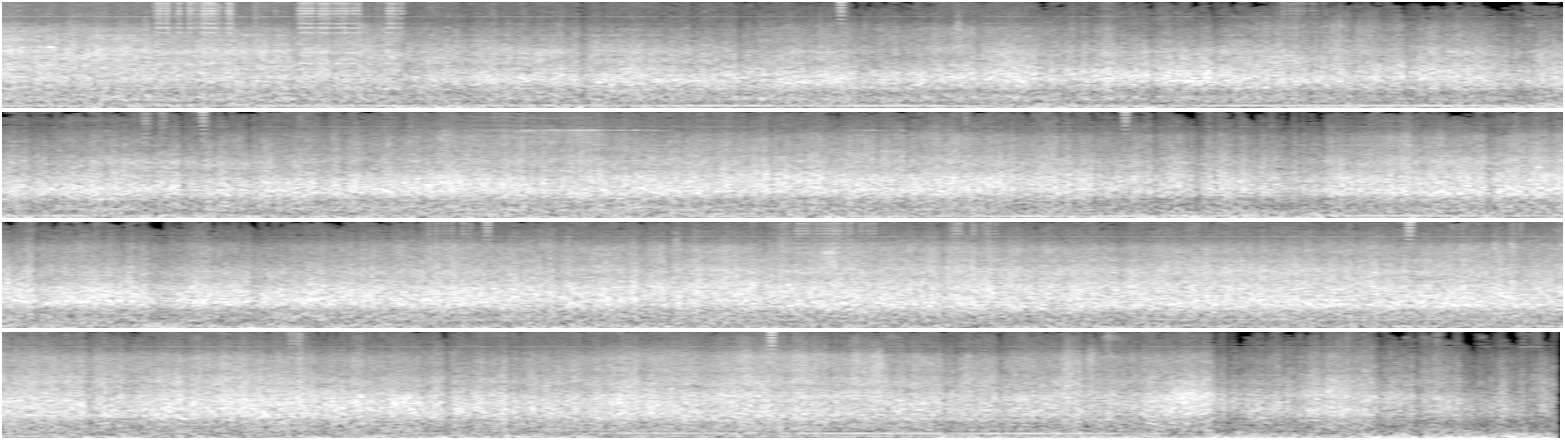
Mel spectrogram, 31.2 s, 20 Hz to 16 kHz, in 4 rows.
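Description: Airbus A350's Rolls-Royce Trent XWB jet engines running as the airliner taxis onto the runway: a steady rushing jet noise over a low hum, swelling somewhat in the middle.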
